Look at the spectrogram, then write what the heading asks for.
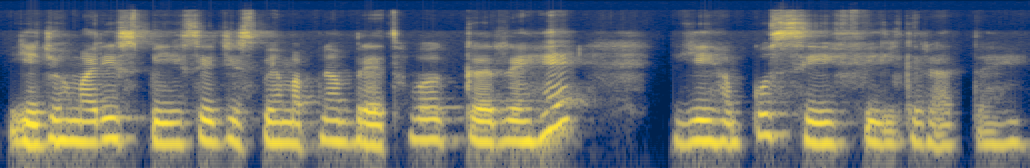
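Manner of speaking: calm guided breathing meditation voice. Acted. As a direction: ease the listener into calm, gently. Leads guided meditation after intro.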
